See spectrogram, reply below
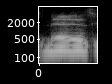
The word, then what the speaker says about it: Nez: My name is Nez. It's spelled N-E-Z.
